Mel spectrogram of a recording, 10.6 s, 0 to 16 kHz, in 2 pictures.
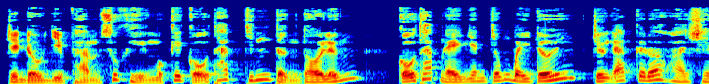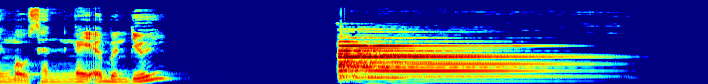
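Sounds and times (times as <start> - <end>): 
speech: 0.0 - 6.7
large bell ringing with a deep metallic tone: 7.9 - 10.1.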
